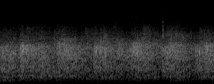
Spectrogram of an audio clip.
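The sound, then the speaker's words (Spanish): A large crowd applauds loudly and steadily, a dense wash of many hands clapping at once with slight swells in intensity, with no voices heard over it. “Dele otro aplauso fuerte.”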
